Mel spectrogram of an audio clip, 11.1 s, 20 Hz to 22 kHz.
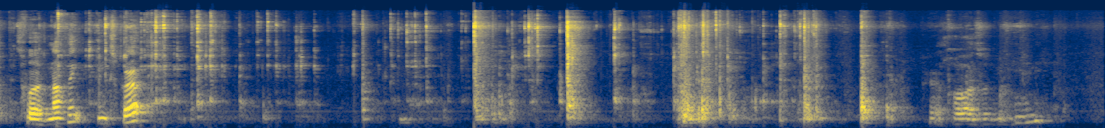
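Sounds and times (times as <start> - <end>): metal parts and tools clinking: 0.0 - 8.3.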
